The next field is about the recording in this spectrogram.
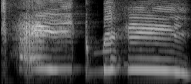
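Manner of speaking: very high, shrieking, screamed cry. Retelling a movie scene where a character screams at another: imitating a scream. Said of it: "And then she screams at her".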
